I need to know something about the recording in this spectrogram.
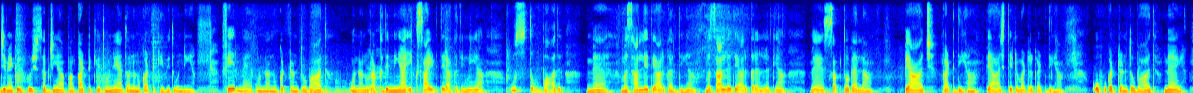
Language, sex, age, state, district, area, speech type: Punjabi, female, 45-60, Punjab, Fatehgarh Sahib, urban, spontaneous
